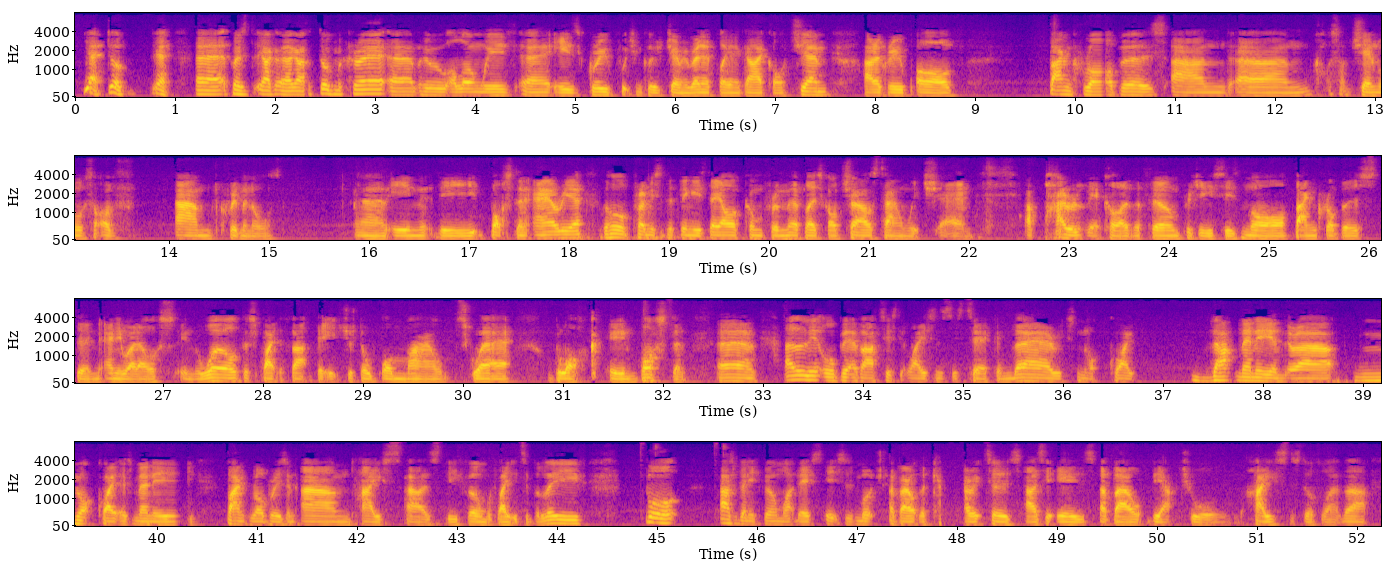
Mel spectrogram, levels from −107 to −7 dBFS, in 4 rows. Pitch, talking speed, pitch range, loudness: 100 Hz, 165 wpm, 95-110 Hz, -20 LUFS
